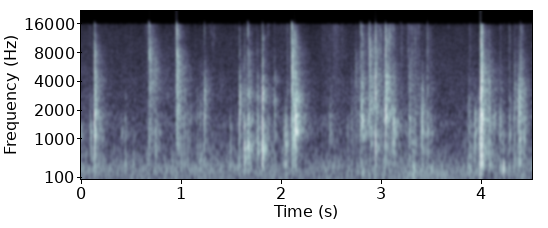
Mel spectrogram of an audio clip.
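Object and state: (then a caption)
Plastic bag full of flour. Long teal nails squeeze and scratch a medium clear plastic bag with a purple label, full of flour or grain, resting on a wooden table. The result is a quick, irregular series of sharp, bright crinkles and crackles, each snapping off almost instantly, with soft rustling in between.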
